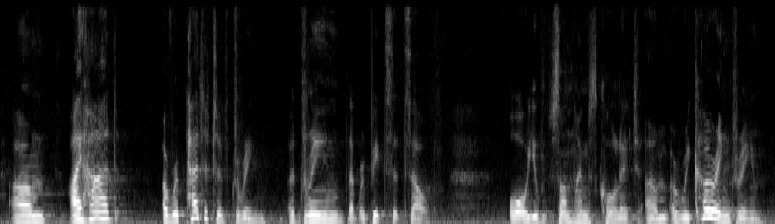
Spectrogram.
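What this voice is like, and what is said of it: Non-American foreign accent. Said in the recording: “before I emigrated to the States, because you can all hear that I don't have quite an American accent”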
